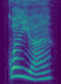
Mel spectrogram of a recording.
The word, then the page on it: 官员: guān yuán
